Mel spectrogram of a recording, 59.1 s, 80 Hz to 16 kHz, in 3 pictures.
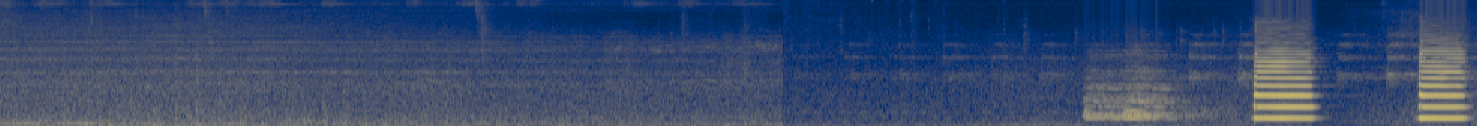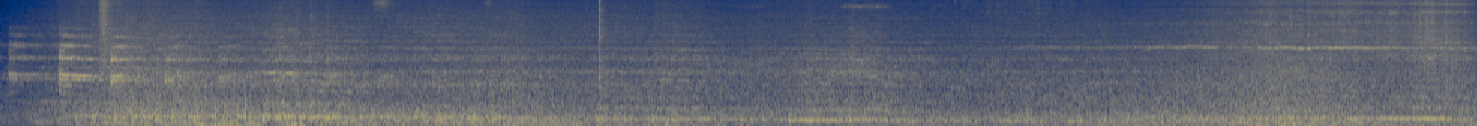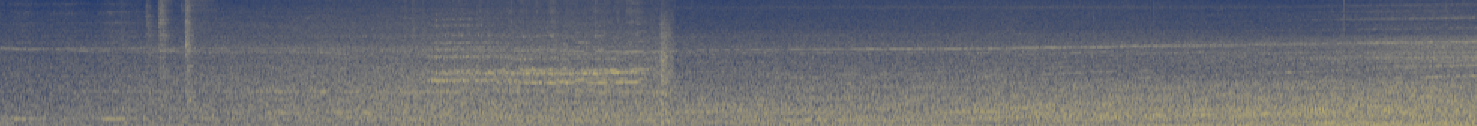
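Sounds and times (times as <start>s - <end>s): train wheels squealing: 0.0s - 10.5s, 19.7s - 59.0s
train rumbling past: 0.0s - 59.0s
truck air horn blasts: 14.5s - 15.7s, 16.7s - 17.7s, 18.9s - 19.7s
multi-note horn: 16.7s - 17.7s, 18.9s - 19.7s.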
